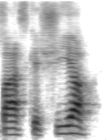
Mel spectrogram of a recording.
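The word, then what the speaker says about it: Başakşehir: They host Turkish side, Istanbul, Basaksehir. That was great pronunciation there.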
